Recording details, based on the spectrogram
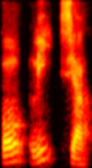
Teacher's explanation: Cia é a última, vai, fica assim, polícia. O li é a penúltima, então ela é mais forte. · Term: paroxítono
